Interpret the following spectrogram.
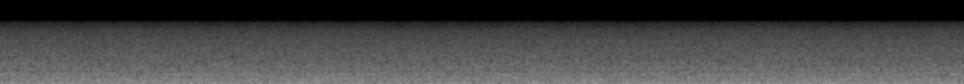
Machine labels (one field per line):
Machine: fan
